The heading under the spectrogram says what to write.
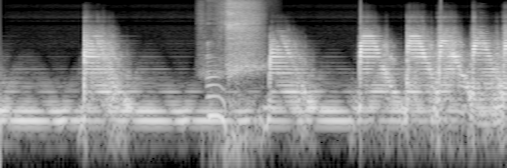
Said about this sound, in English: The other one I have chosen is an envelope filter. Oh. I'm gonna turn that on. Give me the envelope filter and the phaser.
